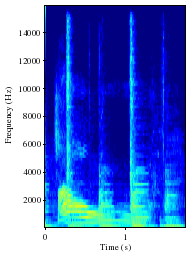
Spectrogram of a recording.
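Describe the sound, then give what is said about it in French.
A female cat gives a long, drawn-out meow that slowly falls in pitch, followed by a couple of shorter mews, fairly loud over a low, steady background rumble. “Miao miaou, miaou, miaou la chatte.”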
